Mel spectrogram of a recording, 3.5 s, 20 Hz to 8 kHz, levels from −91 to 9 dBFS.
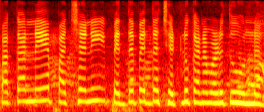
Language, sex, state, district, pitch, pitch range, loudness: Telugu, female, Telangana, Mahabubabad, 290 Hz, 270-310 Hz, -13 LUFS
